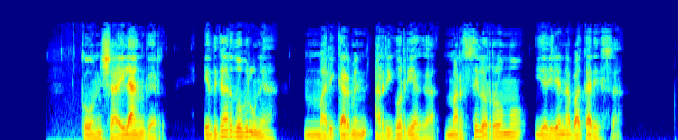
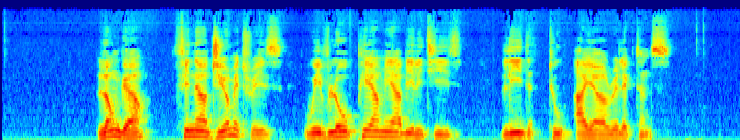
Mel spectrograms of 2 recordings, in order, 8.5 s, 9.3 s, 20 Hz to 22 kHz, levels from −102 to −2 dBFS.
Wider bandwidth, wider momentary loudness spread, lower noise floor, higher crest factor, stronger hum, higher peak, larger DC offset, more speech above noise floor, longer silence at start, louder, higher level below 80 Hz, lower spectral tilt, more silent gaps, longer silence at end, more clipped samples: second, 11 kHz vs 16 kHz; about the same, 12 LU vs 11 LU; first, -88 dBFS vs -58 dBFS; first, 24 dB vs 18 dB; neither; second, -8 dBFS vs -2 dBFS; neither; first, 59 dB vs 40 dB; second, 1 s vs 1.25 s; second, -30 LUFS vs -18 LUFS; about the same, -48 dBFS vs -50 dBFS; about the same, -5 dB/octave vs -4.5 dB/octave; neither; about the same, 0.75 s vs 0.65 s; neither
